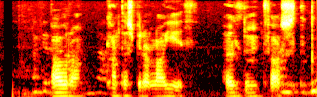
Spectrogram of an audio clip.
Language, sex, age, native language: Icelandic, male, 13, Icelandic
